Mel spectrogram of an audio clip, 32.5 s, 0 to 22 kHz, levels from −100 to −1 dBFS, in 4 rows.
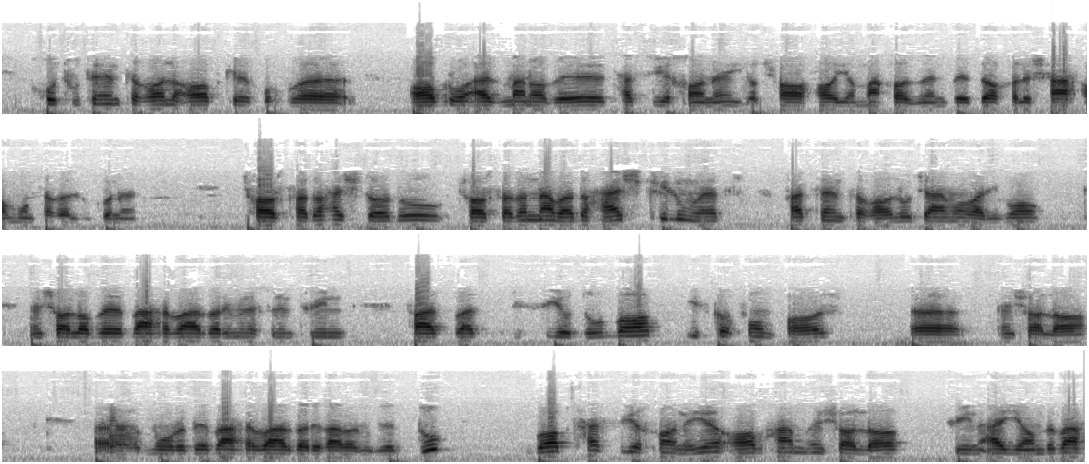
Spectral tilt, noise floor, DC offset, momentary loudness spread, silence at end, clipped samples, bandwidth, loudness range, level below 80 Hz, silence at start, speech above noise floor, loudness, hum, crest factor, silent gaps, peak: -6.5 dB/octave; -56 dBFS; under 0.1%; 12 LU; 0 s; under 0.1%; 7.4 kHz; 3 LU; -48 dBFS; 0.35 s; 40 dB; -17 LUFS; none; 16 dB; none; 0 dBFS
